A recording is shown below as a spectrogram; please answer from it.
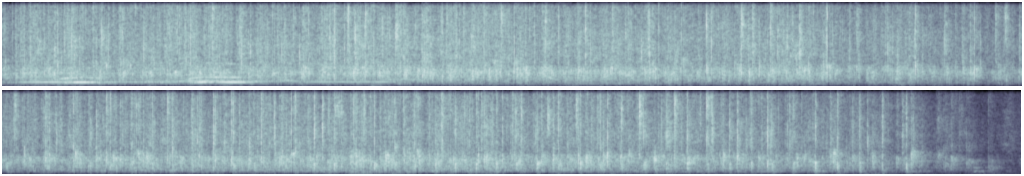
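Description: Audience applauding steadily, with a few cheering calls in the first few seconds.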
